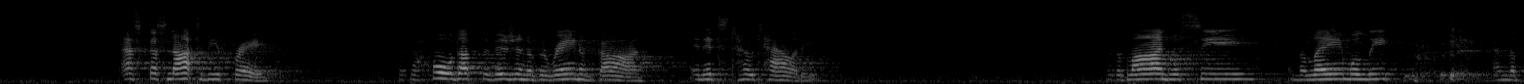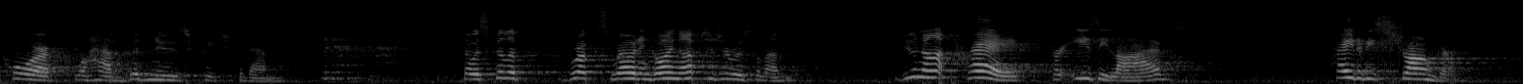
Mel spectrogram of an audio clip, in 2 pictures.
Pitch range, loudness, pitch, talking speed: 190-255 Hz, -40 LUFS, 235 Hz, 120 wpm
